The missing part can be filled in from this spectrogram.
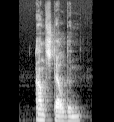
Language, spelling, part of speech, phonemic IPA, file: Dutch, aanstelden, verb, /ˈanstɛldə(n)/, Nl-aanstelden.ogg
- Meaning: inflection of aanstellen: 1. plural dependent-clause past indicative 2. plural dependent-clause past subjunctive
